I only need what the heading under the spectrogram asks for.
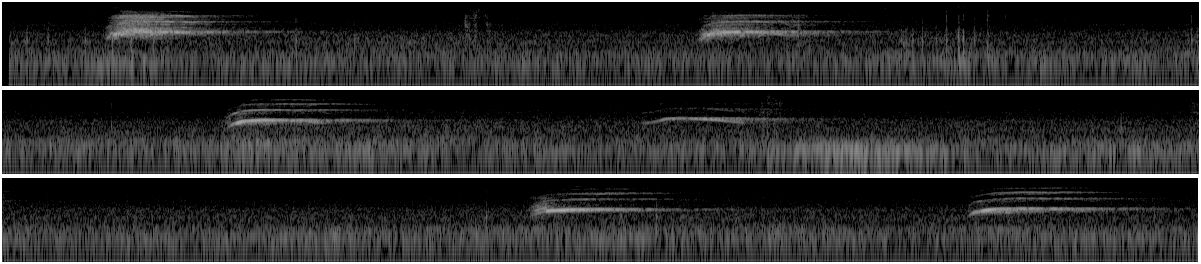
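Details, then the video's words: Fisher screaming at night in a front yard, in an area where fishers are common: loud, wailing, downslurred cries with strong overtones, repeated every three to four seconds, seven in all, over a quiet low background. "Fisher cat screaming in front yard"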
